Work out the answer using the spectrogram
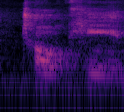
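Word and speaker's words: Tolkien: he actually because he knew this impacted JRR Tolen is how he pronounces his name he looked to see what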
